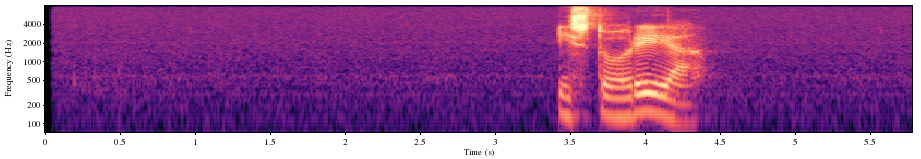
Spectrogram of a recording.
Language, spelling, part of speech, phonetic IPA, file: Greek, ιστορία, noun, [i.stoˈɾi.a], Ell-Istoria.ogg
- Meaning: 1. history 2. story 3. love affair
